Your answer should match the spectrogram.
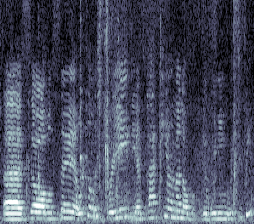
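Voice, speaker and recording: A woman's voice: on the high side, moderate pace. A woman whose first language is French, speaking with a French Canadian accent, giving a chatty conference presentation and searching for words now and then. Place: conference room. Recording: echoey hall, distant mic, audience noise.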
